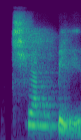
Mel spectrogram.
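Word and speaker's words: 铅笔: Chen pỉ nhá. Đấy, cái từ bút chì đọc là chen pỉ.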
